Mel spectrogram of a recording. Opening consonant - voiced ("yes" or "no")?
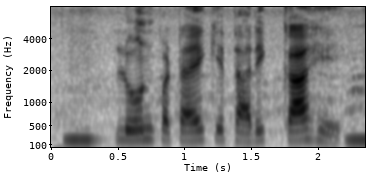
yes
